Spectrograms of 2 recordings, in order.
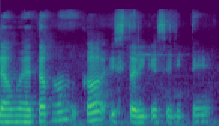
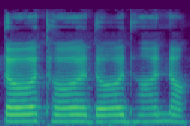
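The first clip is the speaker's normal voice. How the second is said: sounding out letters; much slower than usual. Shown as a demonstration. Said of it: "दंत".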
